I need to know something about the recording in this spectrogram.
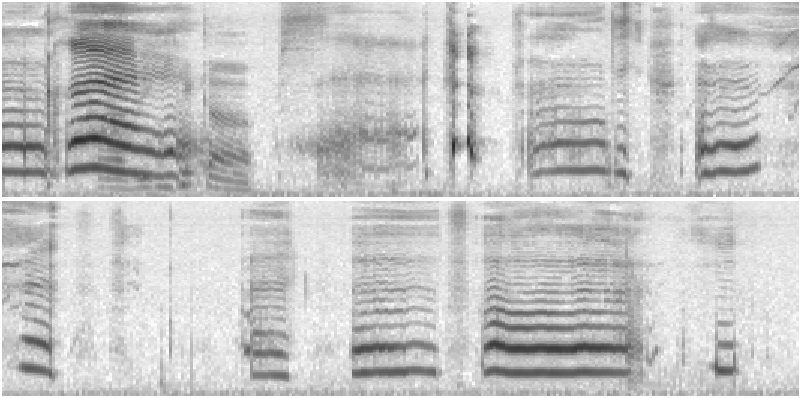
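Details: Infant girl crying while having hiccups: repeated wailing bursts separated by short gasping catches.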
